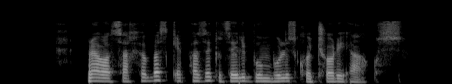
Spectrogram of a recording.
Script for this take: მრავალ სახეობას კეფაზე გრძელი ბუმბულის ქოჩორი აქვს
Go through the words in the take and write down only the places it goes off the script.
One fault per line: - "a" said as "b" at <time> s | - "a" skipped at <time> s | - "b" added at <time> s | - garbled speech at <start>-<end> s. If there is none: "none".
none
